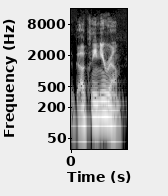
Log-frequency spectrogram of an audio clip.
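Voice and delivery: ordinary delivery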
